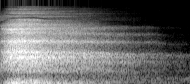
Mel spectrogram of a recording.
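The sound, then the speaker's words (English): An open-mouth exhale from a guided breathing exercise. One long, breathy sigh starts strong and fades steadily to silence over about two seconds. “we'll take a deep, full breath in. Open mouth, exhale.”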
